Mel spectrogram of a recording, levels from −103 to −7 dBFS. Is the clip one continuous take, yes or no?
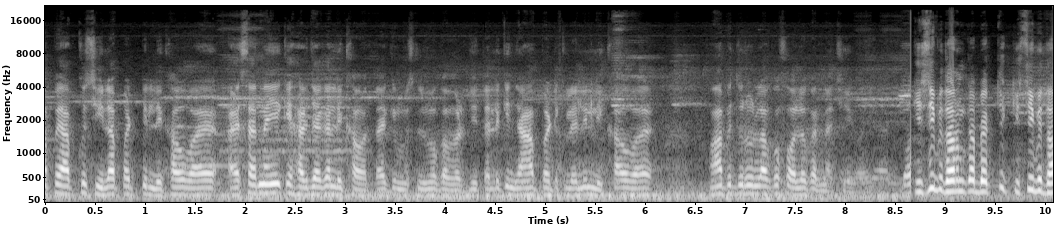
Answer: no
